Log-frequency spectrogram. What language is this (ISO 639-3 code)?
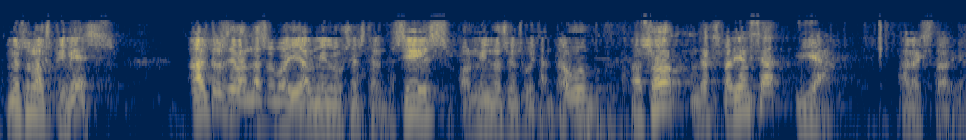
cat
